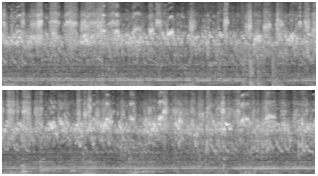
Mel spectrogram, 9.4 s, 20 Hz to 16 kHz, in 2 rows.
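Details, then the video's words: Aviary colony of budgies, 1 July 2025: many birds chatter at once in a busy stream of high twittering chirps and warbles, no pauses, over a faint constant low hum. "beautiful Budgie birds chirping sounds"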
